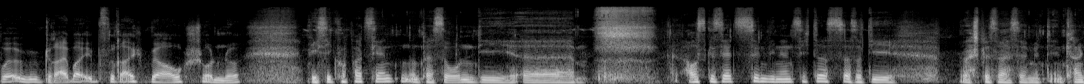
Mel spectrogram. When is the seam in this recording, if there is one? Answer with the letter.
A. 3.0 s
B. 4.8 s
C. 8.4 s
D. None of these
A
